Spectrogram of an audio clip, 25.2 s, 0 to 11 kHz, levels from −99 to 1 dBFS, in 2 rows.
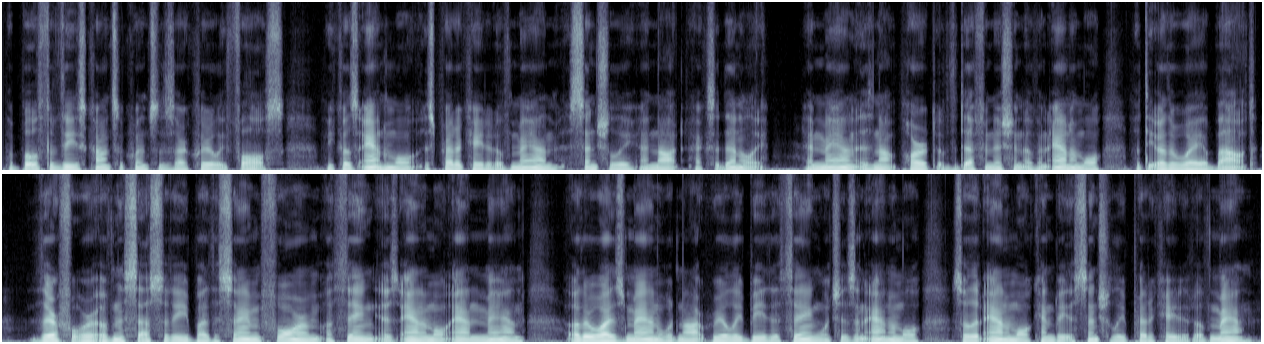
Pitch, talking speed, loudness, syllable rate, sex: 115 Hz, 160 wpm, -20 LUFS, 5.2 syllables/s, male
